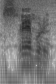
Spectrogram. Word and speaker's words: Shrewsbury: A las 6 de la tarde, Shrewsbury, Liverpool. En, sí, algo así. Es que es S-H-R-E. ¿Cómo pronuncias? Shrewsbury.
